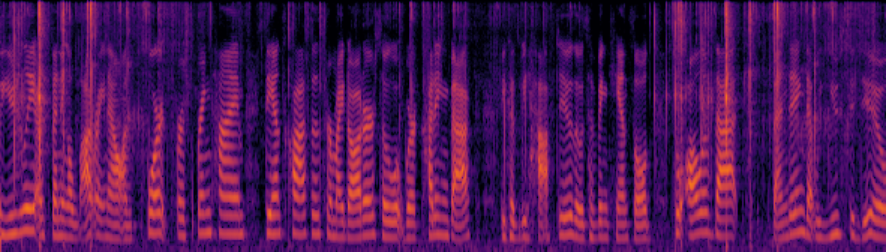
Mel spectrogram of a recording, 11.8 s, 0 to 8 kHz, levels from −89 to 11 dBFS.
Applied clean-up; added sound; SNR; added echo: none; Crackle; 6 dB; none.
